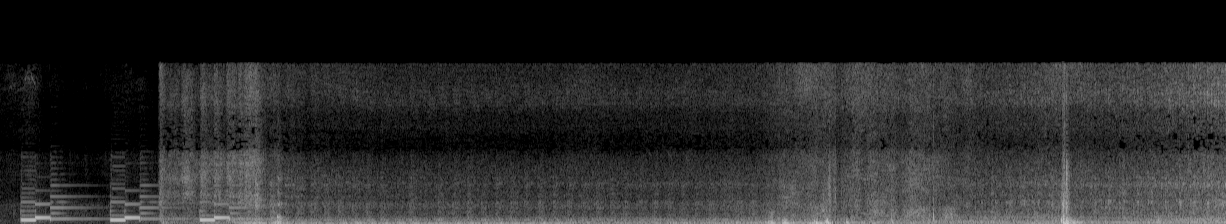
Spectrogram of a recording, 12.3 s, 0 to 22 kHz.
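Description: Ford C-Max dashboard chime sounds three times as two-note tones, then the replacement 2-litre diesel engine starts about two seconds in and settles into a steady idle, its flexi exhaust pipe not yet connected. A few clatters come near the end, then one sharp knock.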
